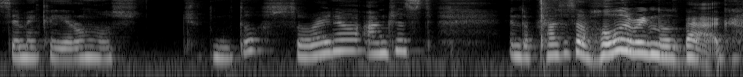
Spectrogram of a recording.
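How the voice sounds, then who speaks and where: A woman with a fairly high pitch speaks in a somewhat breathy voice with a dark, mellow tone. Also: moderate pace. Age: 20s. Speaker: beauty vlogger. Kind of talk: get-ready-with-me casual chat. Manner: casual, many fillers.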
